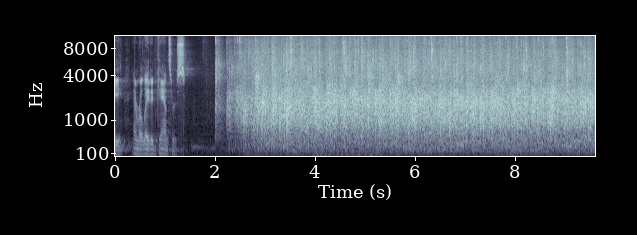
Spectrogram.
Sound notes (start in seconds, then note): 4.9 applause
